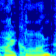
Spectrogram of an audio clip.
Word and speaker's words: IY3KON: It is spelled IY3KON, Icon, who we have featured on Bleeding Cool before.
